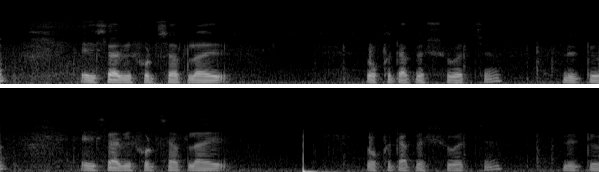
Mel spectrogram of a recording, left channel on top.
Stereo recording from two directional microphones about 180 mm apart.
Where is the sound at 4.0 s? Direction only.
25° left (ahead or behind).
